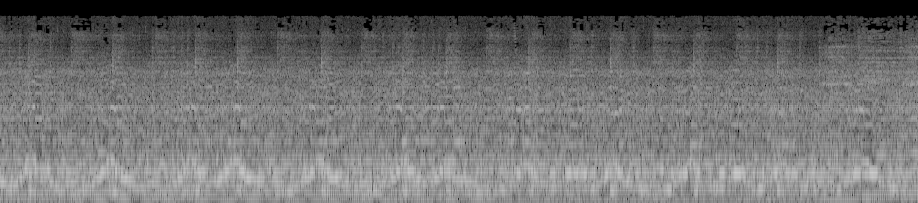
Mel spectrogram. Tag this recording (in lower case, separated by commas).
music, electric guitar, musical instrument, guitar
